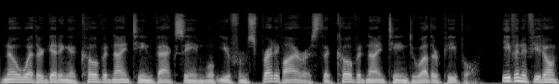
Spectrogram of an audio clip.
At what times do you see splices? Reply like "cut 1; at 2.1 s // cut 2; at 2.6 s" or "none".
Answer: cut 1; at 2.2 s // cut 2; at 2.8 s // cut 3; at 3.3 s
